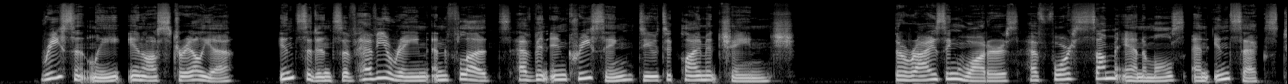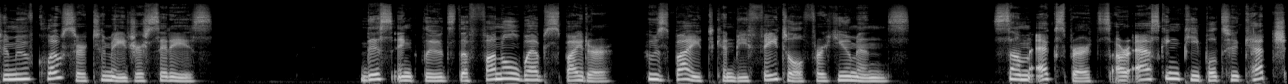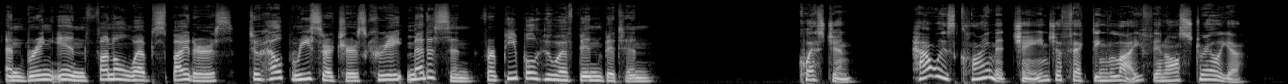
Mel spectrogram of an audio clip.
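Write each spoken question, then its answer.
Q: How is climate change affecting life in Australia?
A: More heavy rain and floods are pushing animals and insects, such as the deadly funnel web spider, closer to major cities.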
